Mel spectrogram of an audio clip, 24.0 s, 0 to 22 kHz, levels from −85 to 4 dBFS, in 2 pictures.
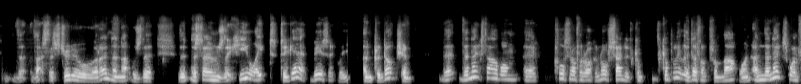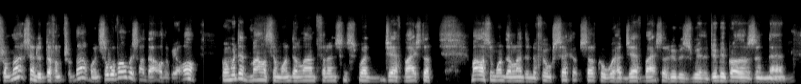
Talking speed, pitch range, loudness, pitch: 220 wpm, 130-180 Hz, -18 LUFS, 145 Hz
